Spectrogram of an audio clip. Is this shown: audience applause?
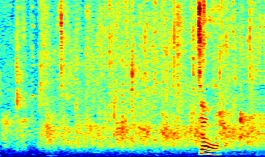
yes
